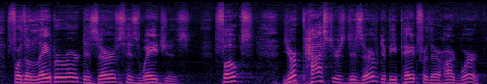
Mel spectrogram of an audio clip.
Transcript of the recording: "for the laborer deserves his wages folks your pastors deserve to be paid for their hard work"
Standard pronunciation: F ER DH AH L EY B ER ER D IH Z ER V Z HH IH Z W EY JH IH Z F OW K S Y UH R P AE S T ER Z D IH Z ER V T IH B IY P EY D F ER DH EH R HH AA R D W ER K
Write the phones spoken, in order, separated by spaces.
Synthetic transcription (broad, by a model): F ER DH AH L EY B ER ER D IH Z ER V Z HH IH Z W EY JH IH Z F OW K S Y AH R P AE S T ER Z D IH Z ER V T IH B IY P EY D F ER DH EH R HH AA R D W ER K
